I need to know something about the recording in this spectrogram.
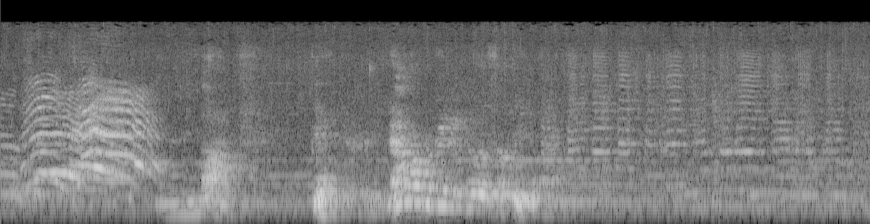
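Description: Voices calling out in the knock-knock game: a rising-and-falling sing-song call in the first second, then shorter calls with children's voices among them.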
